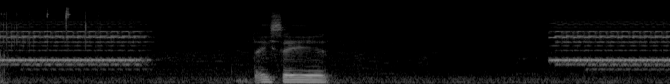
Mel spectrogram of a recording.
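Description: A telephone rings in two loud bursts of electronic trills, one at the start and one near the end, with a brief spoken phrase in the quiet gap between them.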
